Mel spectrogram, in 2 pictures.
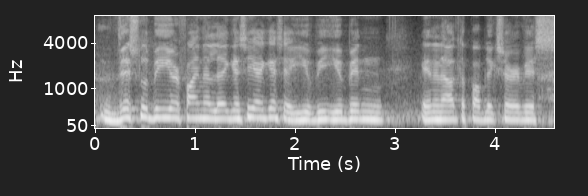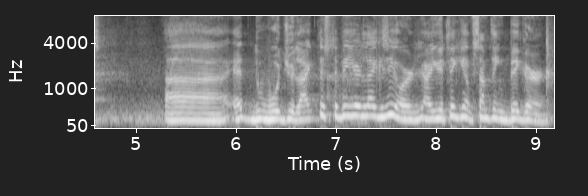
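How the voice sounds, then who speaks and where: Amid noticeable background noise and audible room echo, a man with a high pitch talks fairly quickly, keeping his loudness very even and his pitch variation ordinary. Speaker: talk show host. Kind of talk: interview.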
